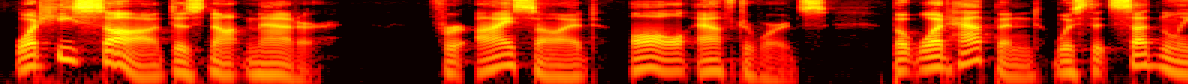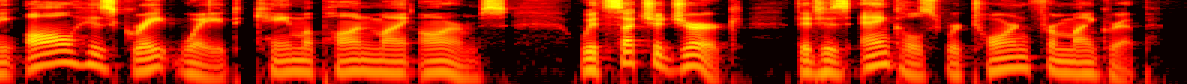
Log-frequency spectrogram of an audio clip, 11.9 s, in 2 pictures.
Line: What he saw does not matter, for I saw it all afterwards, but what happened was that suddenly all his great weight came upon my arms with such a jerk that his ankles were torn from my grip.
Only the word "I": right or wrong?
right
